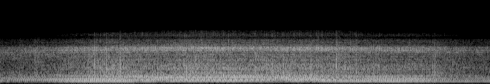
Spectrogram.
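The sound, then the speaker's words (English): A steady, droning car engine runs at low speed as the car cruises slowly by in the dark at about 2 a.m., fairly loud, with a constant rumble that swells slightly then holds even throughout, no voices. “We'll cruise by slower this time and keep your eyes glued to the car.”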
